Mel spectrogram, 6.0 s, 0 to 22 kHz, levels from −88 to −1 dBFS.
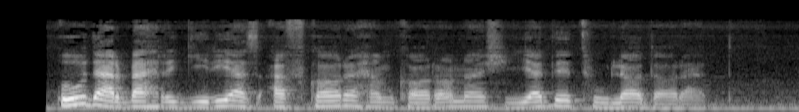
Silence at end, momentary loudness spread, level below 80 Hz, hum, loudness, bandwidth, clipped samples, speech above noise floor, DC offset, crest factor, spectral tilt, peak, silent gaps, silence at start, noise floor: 0 s; 13 LU; -58 dBFS; none; -24 LUFS; 11.5 kHz; under 0.1%; 20 dB; under 0.1%; 18 dB; -7 dB/octave; -6 dBFS; none; 0.35 s; -44 dBFS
